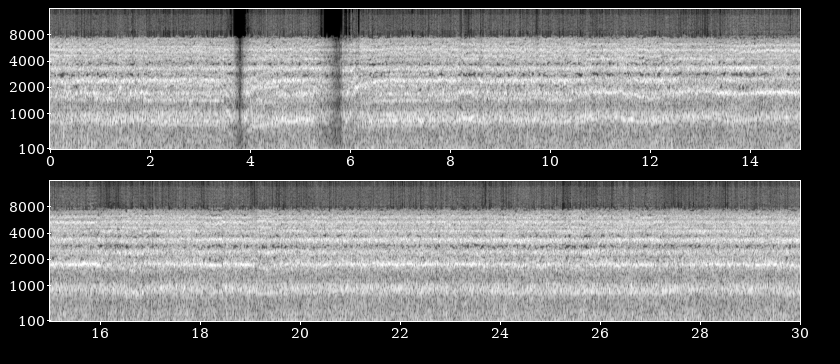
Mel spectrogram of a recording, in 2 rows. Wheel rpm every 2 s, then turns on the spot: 210, 160, 130, 180, 200, 220, 220, 230, 220, 230, 230, 230, 220, 220, 230.
none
